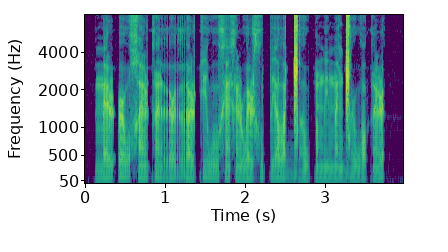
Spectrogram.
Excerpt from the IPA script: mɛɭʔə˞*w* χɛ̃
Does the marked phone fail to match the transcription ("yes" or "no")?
no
